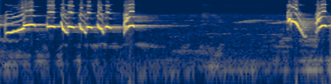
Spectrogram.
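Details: White-rumped shama singing ngeplong style for captive training: quick repeated whistled notes with rising-falling slurs, a held whistle, quiet rumbling gap, then a steep falling sweep.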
